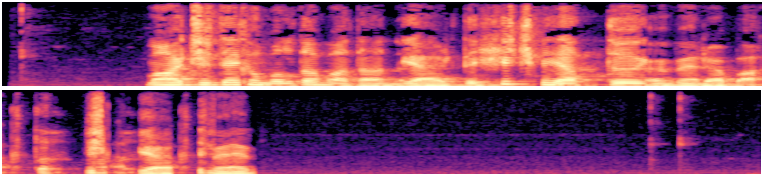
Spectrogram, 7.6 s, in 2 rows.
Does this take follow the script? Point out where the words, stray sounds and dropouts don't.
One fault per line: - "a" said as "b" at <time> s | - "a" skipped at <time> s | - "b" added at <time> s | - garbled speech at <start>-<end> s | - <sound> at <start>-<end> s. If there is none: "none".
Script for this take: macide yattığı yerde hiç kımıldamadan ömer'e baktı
- "yattığı" said as "kımıldamadan" at 1.2 s
- "kımıldamadan" said as "yattığı" at 2.7 s
- garbled speech at 4.2-5.1 s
